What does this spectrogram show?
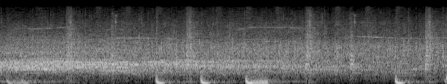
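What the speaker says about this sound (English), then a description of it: "Give him a round of applause, y'all." An audience applauds a comedian at a stand-up show, a loud, continuous wall of clapping with scattered cheers, heard on its own without talk.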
